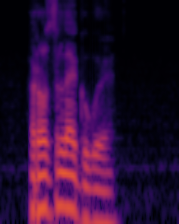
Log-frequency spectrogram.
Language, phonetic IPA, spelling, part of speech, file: Polish, [rɔzˈlɛɡwɨ], rozległy, adjective / verb, Pl-rozległy.ogg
